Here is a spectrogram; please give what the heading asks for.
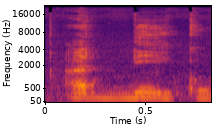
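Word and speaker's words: الدِّيكُ: Huruf alif tidak perlu dibaca meskipun dia tertulis di tulisan ya, tapi kita tidak perlu membacanya ya, kita langsung membaca huruf dal, jadi kita bacanya adiku, adiku, thayyib.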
